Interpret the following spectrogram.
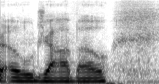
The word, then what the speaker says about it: Ojabo: David Ojabo is the guy that you probably hear a bunch of people trying to pronounce his name, but it's pretty straightforward, Ojabo.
